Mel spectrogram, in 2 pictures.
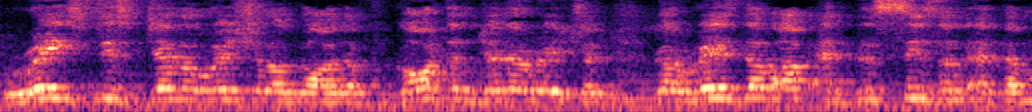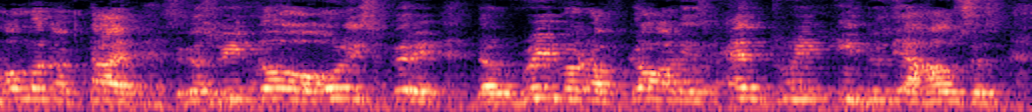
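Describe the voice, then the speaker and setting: A man speaking over noticeable background noise, with audible room echo. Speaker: preacher giving prophecy. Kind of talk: fervent prophetic prayer, declaring and praying aloud. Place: home room.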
